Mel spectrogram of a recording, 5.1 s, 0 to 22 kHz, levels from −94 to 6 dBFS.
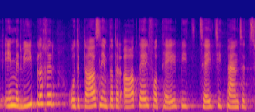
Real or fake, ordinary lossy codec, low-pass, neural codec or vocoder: real; none; 10.8 kHz; none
